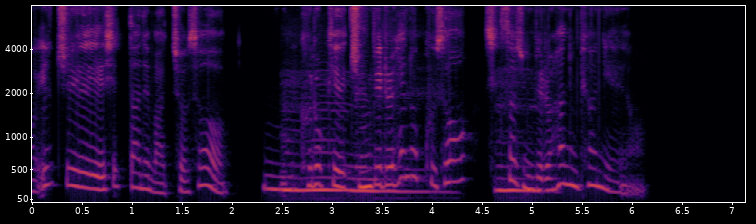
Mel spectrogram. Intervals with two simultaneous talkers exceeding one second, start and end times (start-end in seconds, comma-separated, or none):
2.5-5.3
